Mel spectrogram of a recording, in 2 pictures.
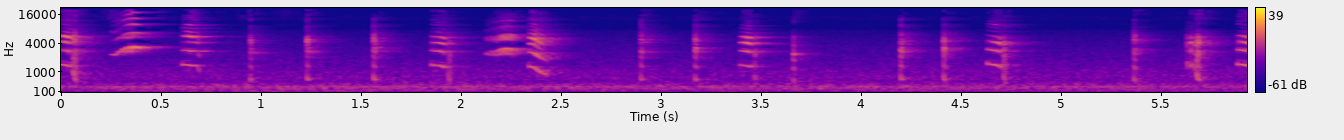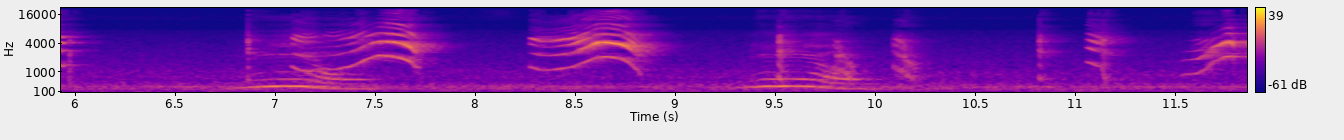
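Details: Indian ringneck parakeet, a talking parrot that copies sounds, gives a long run of rapid clicks and squeaks broken by a few loud, bending, harsh squawks.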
